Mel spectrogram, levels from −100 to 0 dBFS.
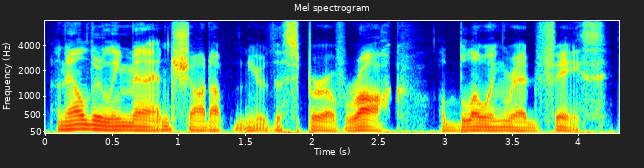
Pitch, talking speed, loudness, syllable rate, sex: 85 Hz, 195 wpm, -19 LUFS, 4.2 syllables/s, male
